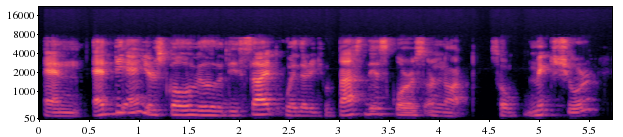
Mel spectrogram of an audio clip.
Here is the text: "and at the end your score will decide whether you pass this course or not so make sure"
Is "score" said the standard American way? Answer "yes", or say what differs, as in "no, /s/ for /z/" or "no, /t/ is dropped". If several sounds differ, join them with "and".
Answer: no, /l/ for /ɹ/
